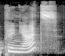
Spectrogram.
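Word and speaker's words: принять: past so for example prinyat in the infinitive the stress is on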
